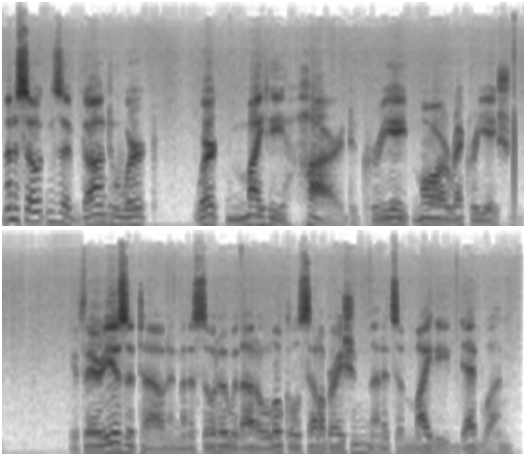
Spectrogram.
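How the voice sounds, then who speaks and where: A man's voice: lowish voice, expressive, moderate pace, over music, low-quality recording. A man giving theatrical, rhetorical scripted narration as the narrator of a 1950s radio documentary.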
